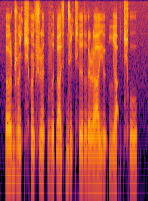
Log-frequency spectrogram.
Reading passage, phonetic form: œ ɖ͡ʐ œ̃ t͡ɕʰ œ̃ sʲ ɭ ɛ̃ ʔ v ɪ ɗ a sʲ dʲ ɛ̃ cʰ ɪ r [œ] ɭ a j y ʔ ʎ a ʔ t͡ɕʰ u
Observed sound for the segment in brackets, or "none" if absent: ə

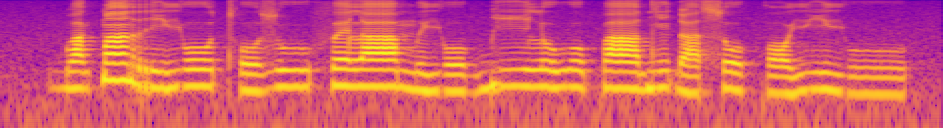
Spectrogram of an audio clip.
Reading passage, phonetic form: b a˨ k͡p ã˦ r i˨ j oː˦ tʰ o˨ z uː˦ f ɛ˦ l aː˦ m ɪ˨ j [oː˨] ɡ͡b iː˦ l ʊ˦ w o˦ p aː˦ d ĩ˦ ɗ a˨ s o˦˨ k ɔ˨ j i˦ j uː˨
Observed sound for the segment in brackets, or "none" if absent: oː˨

